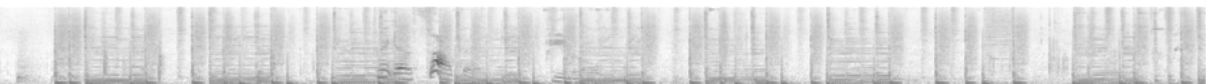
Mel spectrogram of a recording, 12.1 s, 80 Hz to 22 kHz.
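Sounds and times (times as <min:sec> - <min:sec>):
background music: 0:00.5 - 0:12.0
small dog yipping: 0:04.3 - 0:04.7.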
